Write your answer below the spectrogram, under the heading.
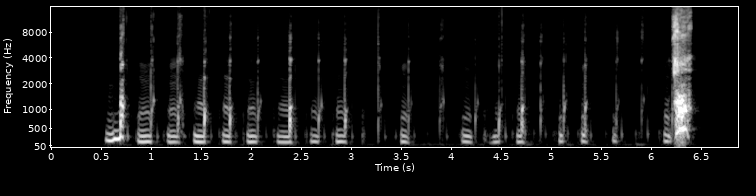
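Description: A hen laying an egg clucks in a rapid run of short, throaty, pitched bursts that trail off unevenly, then a single loud, harsh squawk or pop ends the sequence.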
